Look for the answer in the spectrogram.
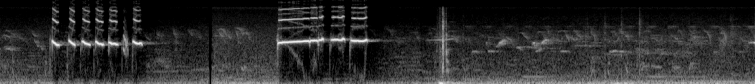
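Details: White-rumped shama song used to stimulate other shamas to sing: a quick run of five bright high notes, a pause, then sweeping whistled phrases, followed by faint distant chirps and whistles.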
